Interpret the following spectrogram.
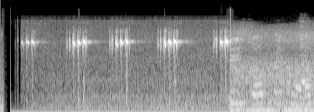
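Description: Cricket chirping: five short, high chirps, a little under three a second.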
